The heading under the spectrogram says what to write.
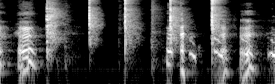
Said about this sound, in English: I'm not sure if that's clapping or what.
